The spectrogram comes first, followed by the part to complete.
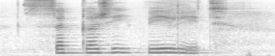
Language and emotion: Russian, neutral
